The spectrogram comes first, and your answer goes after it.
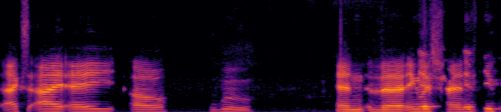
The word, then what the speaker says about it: Xiao Wu: and it was called Xia Wu, I believe is how you pronounce it. It's Xiao Wu.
